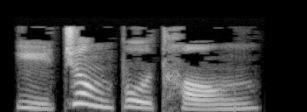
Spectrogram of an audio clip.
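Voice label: "与众不同", Mandarin Chinese; chinese flashcards; hsk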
